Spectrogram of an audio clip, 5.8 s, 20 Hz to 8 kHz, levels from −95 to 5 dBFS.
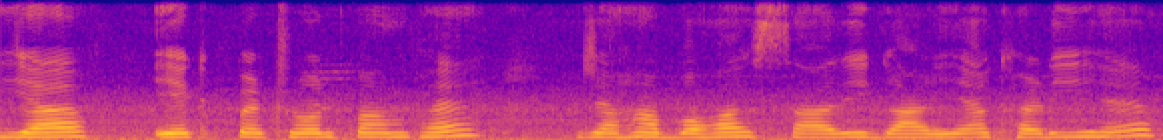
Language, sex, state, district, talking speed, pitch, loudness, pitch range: Hindi, female, Uttar Pradesh, Jalaun, 115 wpm, 235 Hz, -17 LUFS, 225-245 Hz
